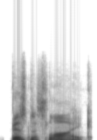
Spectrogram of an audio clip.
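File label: "businesslike", American English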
